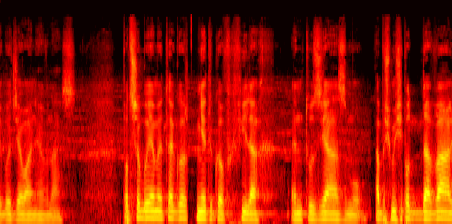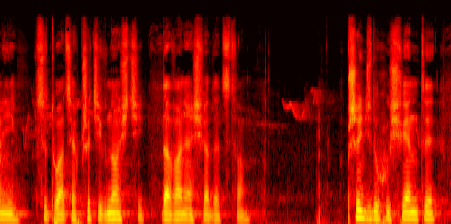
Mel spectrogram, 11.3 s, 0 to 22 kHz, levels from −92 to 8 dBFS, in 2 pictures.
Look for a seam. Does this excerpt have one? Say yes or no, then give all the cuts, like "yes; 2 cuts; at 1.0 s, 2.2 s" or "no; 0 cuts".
yes; 5 cuts; at 2.3 s, 4.6 s, 5.0 s, 6.0 s, 7.7 s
